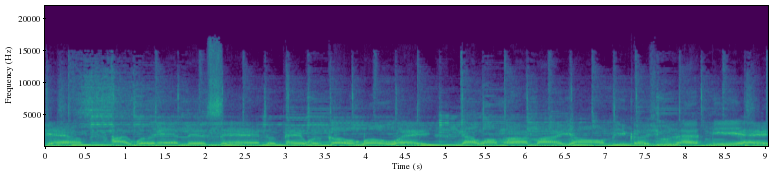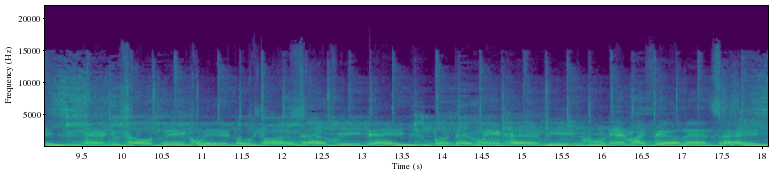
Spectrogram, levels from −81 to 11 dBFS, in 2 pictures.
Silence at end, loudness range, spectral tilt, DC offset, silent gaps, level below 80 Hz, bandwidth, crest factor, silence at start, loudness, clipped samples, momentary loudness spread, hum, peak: 0 s; 0 LU; -6 dB/octave; under 0.1%; none; -20 dBFS; 15 kHz; 8 dB; 0 s; -14 LUFS; under 0.1%; 1 LU; none; -4 dBFS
